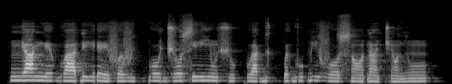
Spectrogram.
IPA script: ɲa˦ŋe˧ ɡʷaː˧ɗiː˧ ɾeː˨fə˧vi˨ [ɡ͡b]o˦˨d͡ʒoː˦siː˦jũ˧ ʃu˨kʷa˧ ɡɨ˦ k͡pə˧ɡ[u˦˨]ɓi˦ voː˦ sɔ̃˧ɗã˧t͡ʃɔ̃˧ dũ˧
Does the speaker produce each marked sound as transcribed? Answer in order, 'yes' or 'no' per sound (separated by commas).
yes, no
